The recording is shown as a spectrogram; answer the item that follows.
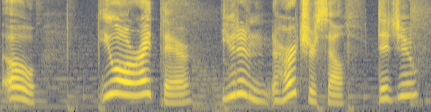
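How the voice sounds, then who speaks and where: Woman putting on a high, playful male robot. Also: sing-song, takes it slowly, soft background music, exaggerated voice. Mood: concerned, playful. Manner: teasing, theatrical, exclaiming. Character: playful, teasing, cheerful male robot skating attendant. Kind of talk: fan fiction audio performance.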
